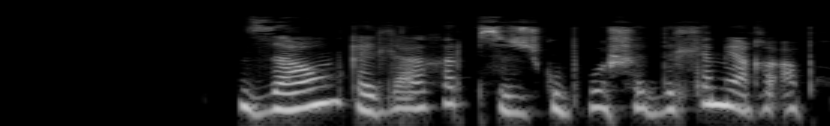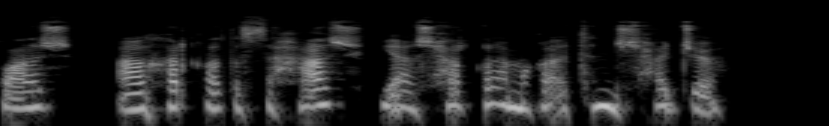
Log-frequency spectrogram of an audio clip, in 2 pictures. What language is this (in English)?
Kabardian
